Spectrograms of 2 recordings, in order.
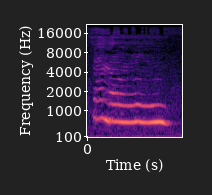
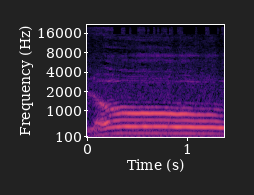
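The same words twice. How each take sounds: First: Squeaky high mouse hello; very high, loud squeak; as high as possible. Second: Long, low-voiced hello; drawn-out deep greeting. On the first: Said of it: "as high as we can". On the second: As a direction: get your low voice out. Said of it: "as low as we can". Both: Shown as a demonstration.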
